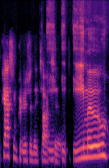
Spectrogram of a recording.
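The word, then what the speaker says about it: Yimu: Emu, Y-I-M-U is how she spells her name. Emu is how she Okay, pronounces it. She's a really nice gal.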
